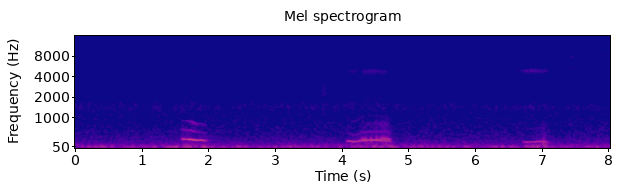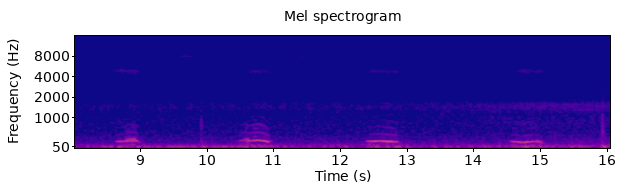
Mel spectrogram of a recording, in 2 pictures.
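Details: Sleeping cat snoring loudly: soft, regular snores, about eight in sixteen seconds, roughly 30 breaths a minute; snoring.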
